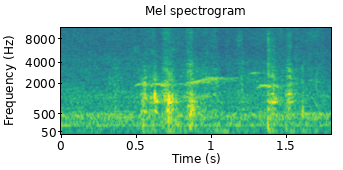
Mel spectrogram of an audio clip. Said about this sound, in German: Ja, man hört's. er hat gerade quasi ähm, einen Bienenstock aufgemacht und ähm, ja, guckt da gerade rein.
